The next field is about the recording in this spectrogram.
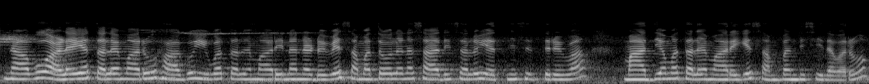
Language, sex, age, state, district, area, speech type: Kannada, female, 18-30, Karnataka, Chitradurga, urban, spontaneous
